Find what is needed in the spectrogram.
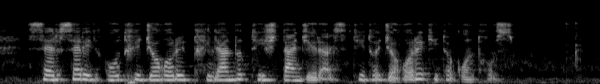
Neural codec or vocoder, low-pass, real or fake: codec, 16 kHz, 16 kbps, FunCodec, trained on LibriTTS, 50 frames a second; 7.2 kHz; fake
